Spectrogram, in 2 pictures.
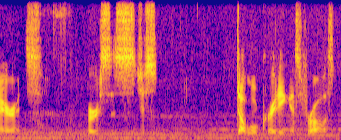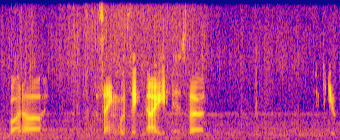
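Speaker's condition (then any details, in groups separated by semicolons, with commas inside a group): No condition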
